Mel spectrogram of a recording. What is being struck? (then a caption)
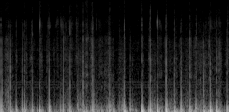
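Plastic bubble mailer envelope. Fingertips tap and scratch a large, empty black poly bubble mailer envelope held close to the microphone. The result is a quick, irregular patter of soft, dull, low thumps that die away almost instantly, with faint scratchy rustling between them.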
